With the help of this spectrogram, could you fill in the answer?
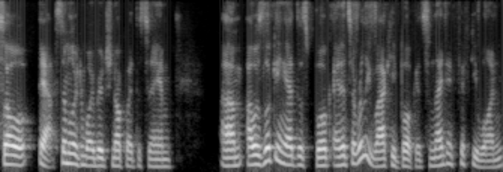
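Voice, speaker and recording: At a moderate pace, a man with a fairly high pitch and a dark, mellow tone speaks with ordinary pitch variation on a very clean recording with a silent background. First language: not English. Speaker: visual artist. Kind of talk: artist talk presentation. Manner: hesitant with fillers.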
